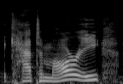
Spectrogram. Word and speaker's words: Katamari: know why I said Katamari ok I feel like I got that right but I think I was pronouncing a weird Kadim instead of like Katamari yeah I was a katamari it's like calamari yeah ok this games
